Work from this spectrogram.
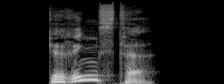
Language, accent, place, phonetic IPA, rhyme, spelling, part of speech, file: German, Germany, Berlin, [ɡəˈʁɪŋstə], -ɪŋstə, geringste, adjective, De-geringste.ogg
- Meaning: inflection of gering: 1. strong/mixed nominative/accusative feminine singular superlative degree 2. strong nominative/accusative plural superlative degree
